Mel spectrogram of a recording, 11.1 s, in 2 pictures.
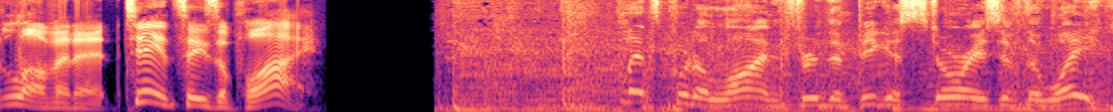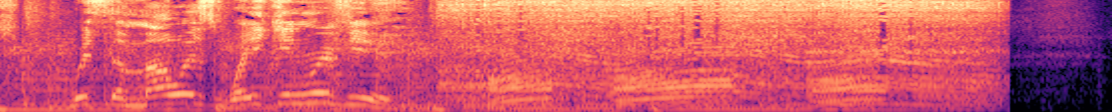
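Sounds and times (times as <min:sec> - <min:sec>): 
speech: 0:00.0 - 0:01.6, 0:03.1 - 0:10.1
string trimmer running: 0:07.7 - 0:10.6.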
